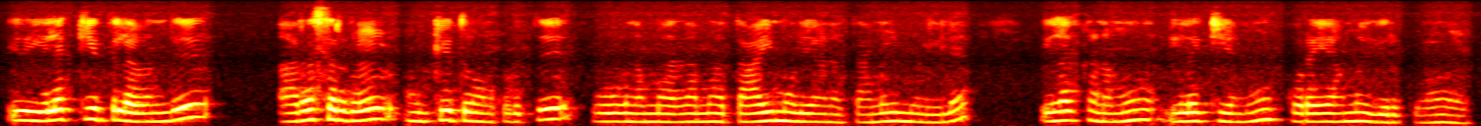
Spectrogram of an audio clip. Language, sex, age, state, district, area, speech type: Tamil, female, 30-45, Tamil Nadu, Namakkal, rural, spontaneous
